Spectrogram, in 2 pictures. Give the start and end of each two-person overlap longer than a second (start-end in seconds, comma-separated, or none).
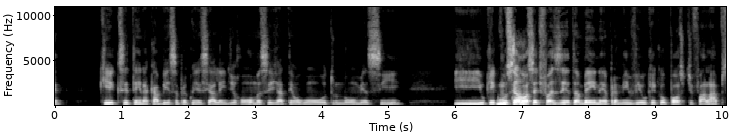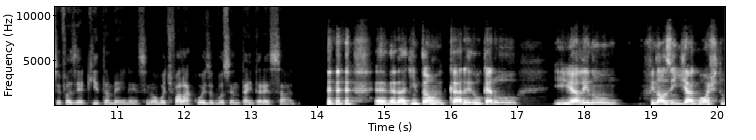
none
